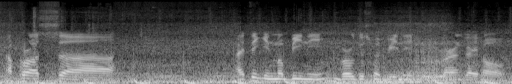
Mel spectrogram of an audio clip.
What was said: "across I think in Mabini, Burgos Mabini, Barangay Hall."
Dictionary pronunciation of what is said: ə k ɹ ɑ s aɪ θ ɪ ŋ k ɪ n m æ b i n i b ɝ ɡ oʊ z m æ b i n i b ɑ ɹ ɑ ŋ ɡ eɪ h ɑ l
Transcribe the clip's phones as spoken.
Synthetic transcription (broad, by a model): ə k ɹ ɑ s aɪ t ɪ ŋ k ɪ n m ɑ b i n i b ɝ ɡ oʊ s m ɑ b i n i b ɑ ɹ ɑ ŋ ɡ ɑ h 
